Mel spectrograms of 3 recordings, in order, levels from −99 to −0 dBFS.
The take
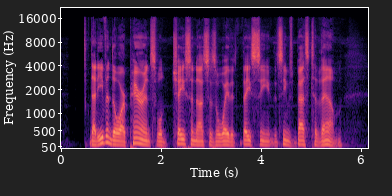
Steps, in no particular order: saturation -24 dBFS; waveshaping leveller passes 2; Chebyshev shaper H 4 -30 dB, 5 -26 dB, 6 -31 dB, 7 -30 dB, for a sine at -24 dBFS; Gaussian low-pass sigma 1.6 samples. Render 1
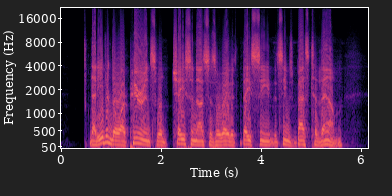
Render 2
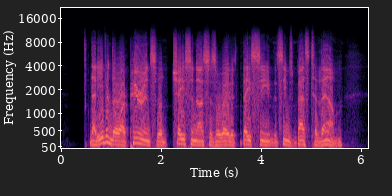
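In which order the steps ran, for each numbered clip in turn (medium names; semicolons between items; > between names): Gaussian low-pass > Chebyshev shaper > saturation > waveshaping leveller; Chebyshev shaper > waveshaping leveller > saturation > Gaussian low-pass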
